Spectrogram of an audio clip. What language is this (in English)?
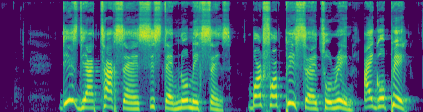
Nigerian Pidgin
